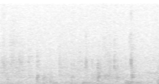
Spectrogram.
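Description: Paper pages being handled and leafed through close to a handheld microphone: a few faint, irregular light clicks and rustles.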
